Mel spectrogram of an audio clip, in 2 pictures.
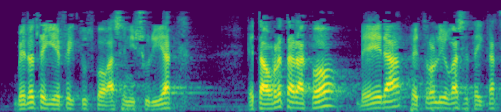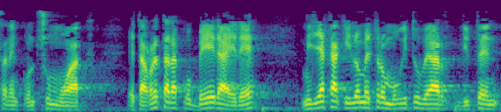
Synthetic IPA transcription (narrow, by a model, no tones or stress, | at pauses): be̞ɾo̞t̪e̞ɣ̞ie̞fe̞k̚t̪usko̞ɣase̞nisuɾiak | e̞t̪ao̞re̞t̪aɾako̞be̞ːɾape̞t̪ɾo̞lio̞ɣ̞ase̞t̪aikat͡saɾe̞ŋko̞nsumua̰k | e̞̰t̪ao̞re̞t̪aɾako̞be̞ːɾae̞ɾe̞ | miʎakakilo̞me̞t̪ɾo̞muɣ̞it̪uβ̞e̞aɾðit̪e̞n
